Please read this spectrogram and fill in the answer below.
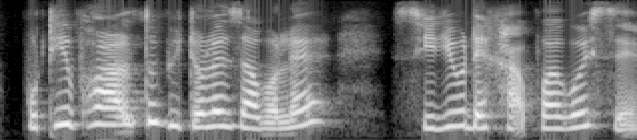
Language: Assamese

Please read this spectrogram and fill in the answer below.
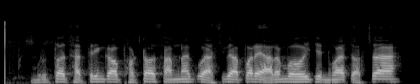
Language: Odia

